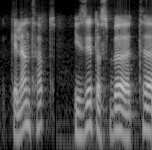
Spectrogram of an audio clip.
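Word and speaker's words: باء: Kommen wir dann zu Ba, ist wie im Deutschen Ba, B.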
